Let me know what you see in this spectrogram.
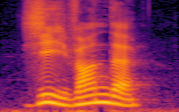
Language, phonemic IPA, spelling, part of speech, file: Swedish, /ˈjîː.van.dɛ/, givande, adjective / noun / verb, Sv-givande.ogg
- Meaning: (adjective) rewarding, fruitful (that provides ("gives") something of value); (noun) giving (giving things); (verb) present participle of ge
